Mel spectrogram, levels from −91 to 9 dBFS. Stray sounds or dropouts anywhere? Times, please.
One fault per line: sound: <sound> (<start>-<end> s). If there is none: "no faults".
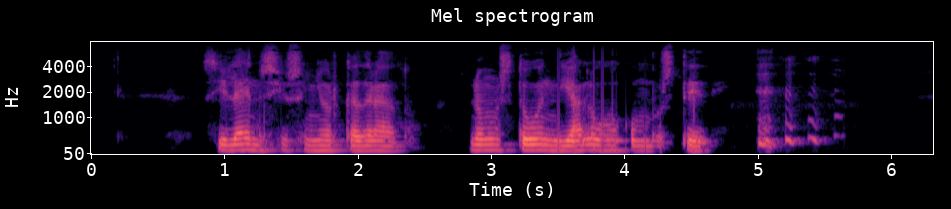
sound: laugh (5.0-5.7 s)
